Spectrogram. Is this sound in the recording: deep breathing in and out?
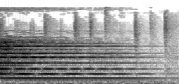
no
